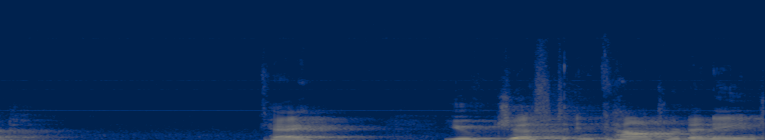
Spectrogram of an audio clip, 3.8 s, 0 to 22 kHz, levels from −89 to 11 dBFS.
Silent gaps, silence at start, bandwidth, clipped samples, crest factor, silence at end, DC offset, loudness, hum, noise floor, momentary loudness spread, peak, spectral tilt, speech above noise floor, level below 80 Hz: none; 0 s; 17 kHz; under 0.1%; 18 dB; 0 s; under 0.1%; -41 LUFS; none; -75 dBFS; 15 LU; -24 dBFS; -6.5 dB/octave; 36 dB; -76 dBFS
